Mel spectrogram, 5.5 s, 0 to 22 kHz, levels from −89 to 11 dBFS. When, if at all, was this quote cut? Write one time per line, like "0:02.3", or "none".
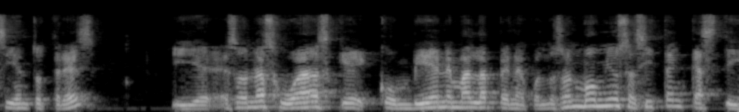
none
